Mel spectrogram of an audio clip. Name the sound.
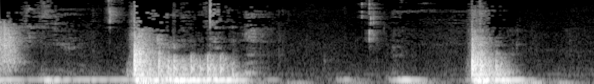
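dice being rolled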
